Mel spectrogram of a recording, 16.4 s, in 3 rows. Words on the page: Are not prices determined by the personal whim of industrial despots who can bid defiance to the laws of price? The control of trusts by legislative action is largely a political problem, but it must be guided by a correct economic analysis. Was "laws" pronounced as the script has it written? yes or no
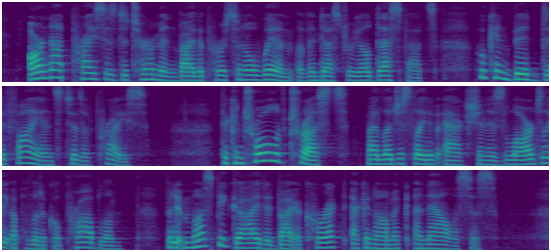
no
